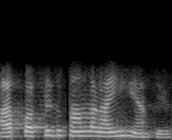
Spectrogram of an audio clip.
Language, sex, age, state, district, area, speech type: Hindi, female, 30-45, Uttar Pradesh, Bhadohi, rural, conversation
